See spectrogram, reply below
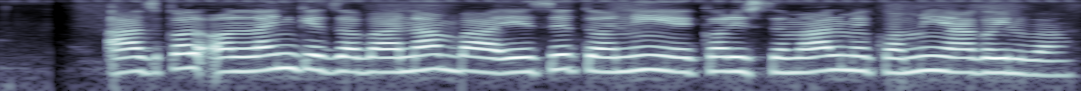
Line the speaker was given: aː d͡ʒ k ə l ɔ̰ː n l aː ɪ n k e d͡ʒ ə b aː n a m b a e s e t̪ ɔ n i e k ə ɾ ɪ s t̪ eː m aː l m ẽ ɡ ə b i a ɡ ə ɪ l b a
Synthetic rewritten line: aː d͡ʒ k ə l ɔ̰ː n l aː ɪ n k e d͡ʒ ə b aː n a b a e s e t̪ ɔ n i e k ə ɾ ɪ s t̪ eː m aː l m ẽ k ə m i a ɡ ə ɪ l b a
